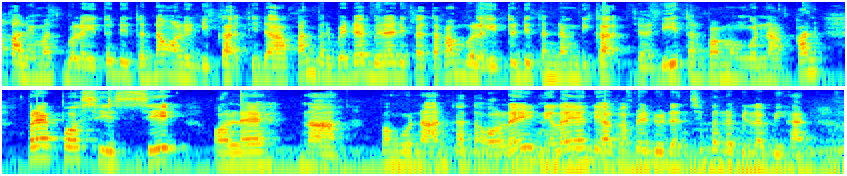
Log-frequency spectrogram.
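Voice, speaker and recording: A young woman student presents a semantics lesson, reading each definition and example in a steady, careful way. Her voice sits at a middle pitch, with a faint hiss in the background. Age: young adult.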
